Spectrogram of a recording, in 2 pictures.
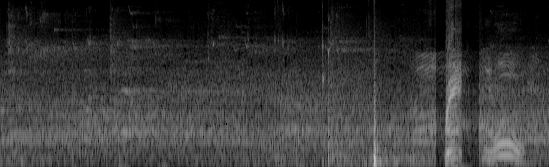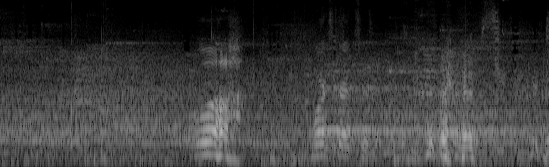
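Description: A volleyball rally: one sharp ball contact about four seconds in, followed by short shouts from players over a steady murmur of voices.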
